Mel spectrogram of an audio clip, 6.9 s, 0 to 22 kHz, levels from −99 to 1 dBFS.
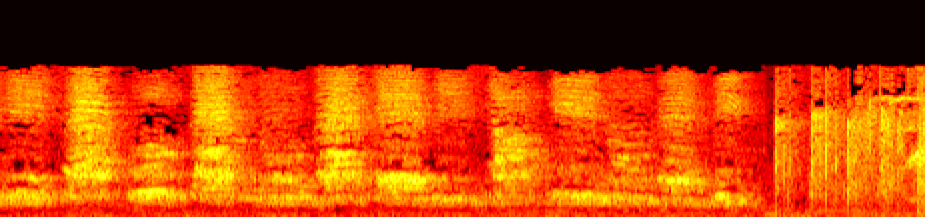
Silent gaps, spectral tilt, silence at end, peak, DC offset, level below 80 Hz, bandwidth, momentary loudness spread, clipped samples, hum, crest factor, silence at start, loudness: none; -1 dB/octave; 0 s; -2 dBFS; under 0.1%; -54 dBFS; 6.6 kHz; 10 LU; under 0.1%; none; 20 dB; 0 s; -21 LUFS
